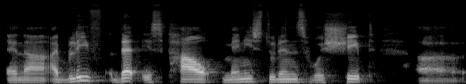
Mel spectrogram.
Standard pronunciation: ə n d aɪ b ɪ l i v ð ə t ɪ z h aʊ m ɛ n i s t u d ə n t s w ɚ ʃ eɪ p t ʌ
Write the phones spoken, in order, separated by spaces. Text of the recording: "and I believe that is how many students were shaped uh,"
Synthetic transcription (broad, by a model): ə n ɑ aɪ b ɪ l i v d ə t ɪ s h aʊ m ɛ n i s t u d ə n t s w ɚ ʃ eɪ p t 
